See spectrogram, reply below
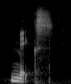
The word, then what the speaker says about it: Mx: For this, we have the suggestion MX, pronounced mix.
